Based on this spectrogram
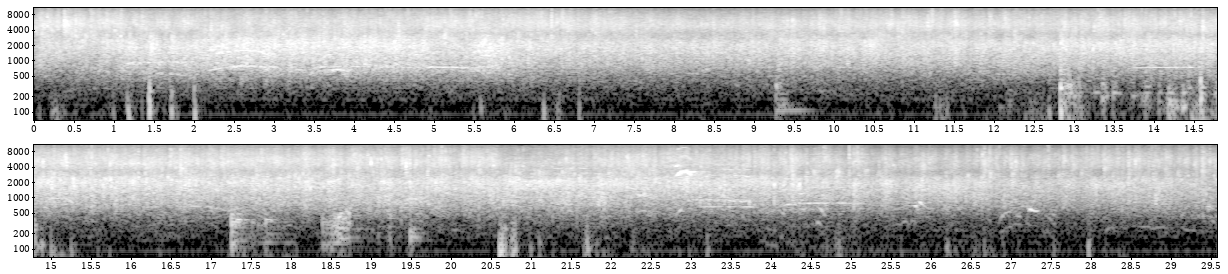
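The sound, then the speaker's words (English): An audience claps steadily for about thirty seconds as moms with their kids walk onto the stage, a dense, unbroken wash of applause at an even loudness with faint cheers scattered through it. “So would you guys do me a favor and go ahead and have a nice, long, welcoming transition clap for the moms as they make their way to the stage.”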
